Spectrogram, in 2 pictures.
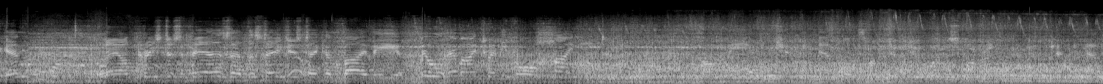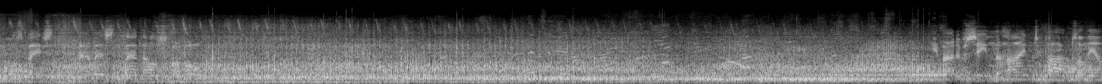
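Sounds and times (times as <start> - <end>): helicopter engines and rotor: 0.0 - 22.0.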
